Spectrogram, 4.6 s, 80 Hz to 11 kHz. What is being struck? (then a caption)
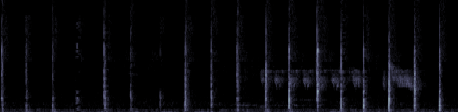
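Ridged bark of a living tree trunk. Fingertips and nails tap and scratch the ridges of a living tree trunk with solid, grey-brown, vertically ridged, flaky bark. About 17 quiet, dry, bright clicks land at an uneven pace of roughly two per second, each dying away almost instantly. In the second half, a faint scratchy tone around 2 kHz runs beneath the taps.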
